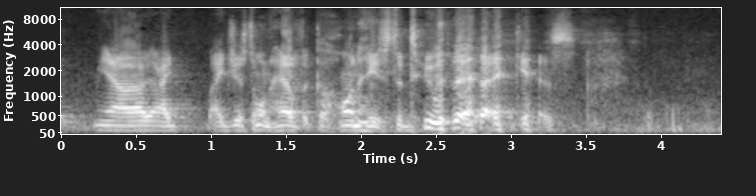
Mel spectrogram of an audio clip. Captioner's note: laughs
